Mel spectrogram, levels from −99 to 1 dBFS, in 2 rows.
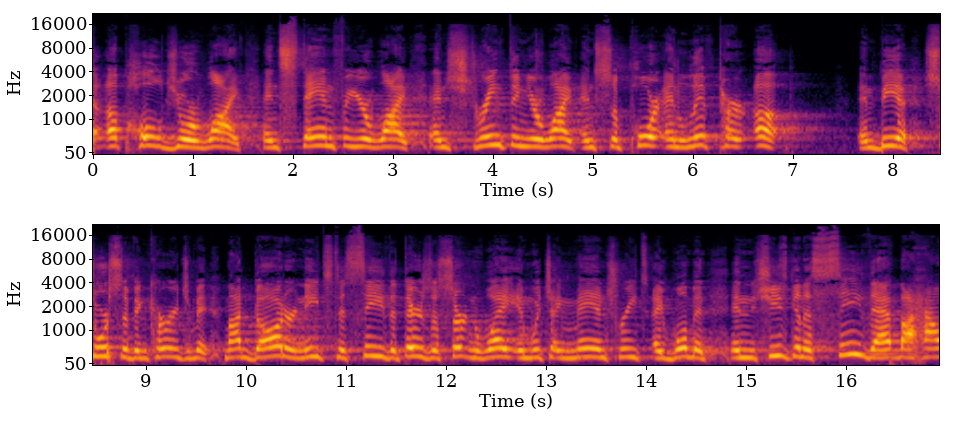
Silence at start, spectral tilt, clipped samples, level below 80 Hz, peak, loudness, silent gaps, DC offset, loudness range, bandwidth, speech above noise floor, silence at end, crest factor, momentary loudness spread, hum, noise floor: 0 s; -5.5 dB/octave; under 0.1%; -64 dBFS; -2 dBFS; -19 LUFS; none; under 0.1%; 2 LU; 15.5 kHz; 38 dB; 0 s; 16 dB; 8 LU; none; -57 dBFS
